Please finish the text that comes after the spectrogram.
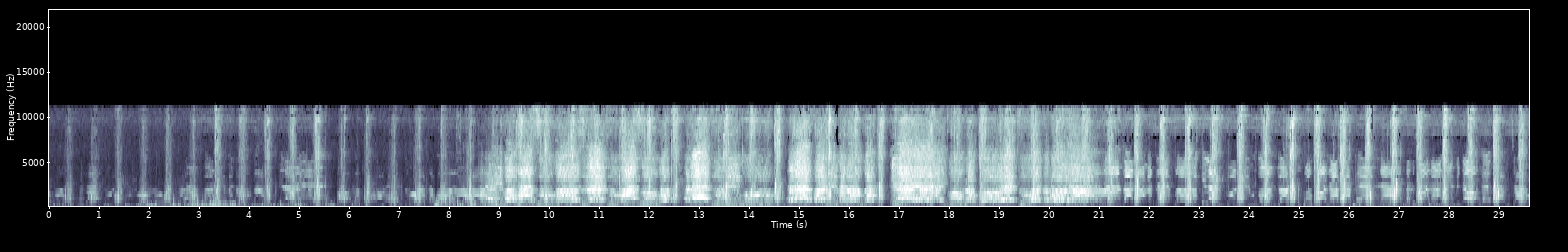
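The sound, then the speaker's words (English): A group of elementary school children sings a song of thanks loudly together over steady, rhythmic hand clapping that runs the whole time, with the voices swelling strongest through the middle stretch. Recorded as an amateur phone video. “This is elementary school. You can just crank the sound because they were singing loud.”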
